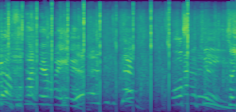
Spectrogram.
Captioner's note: applause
